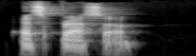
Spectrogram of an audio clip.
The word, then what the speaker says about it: espresso: the actually, the reason the reason that we say S in English for this is because we're using the Italian pronunciation espresso.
